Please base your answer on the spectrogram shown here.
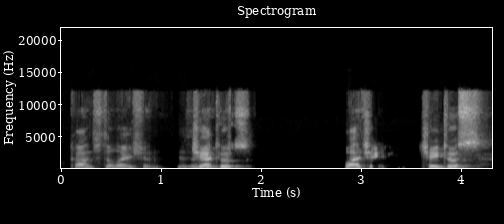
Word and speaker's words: Cetus: I pronounce Latin as if I were an Italian. That's what the priest taught us. Hmm. And there's an older way where that would have been Ketus, right?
